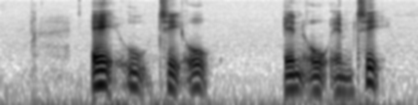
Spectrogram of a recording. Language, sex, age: Danish, male, 42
